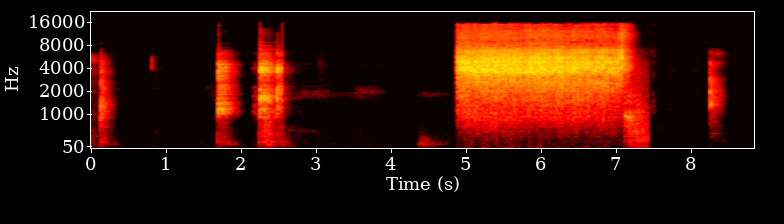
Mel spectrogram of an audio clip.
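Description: A pressure cooker vents steam while cooking taro stem curry, a loud, steady hiss lasting about two seconds that stops abruptly, with a few short clicks and rattles before and after.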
